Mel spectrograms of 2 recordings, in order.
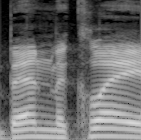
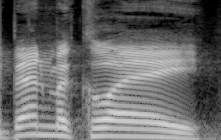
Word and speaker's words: Ben McLeay: Please welcome Ben McClay, everybody. Ben McClay. And that and his name rhymes with G'day.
